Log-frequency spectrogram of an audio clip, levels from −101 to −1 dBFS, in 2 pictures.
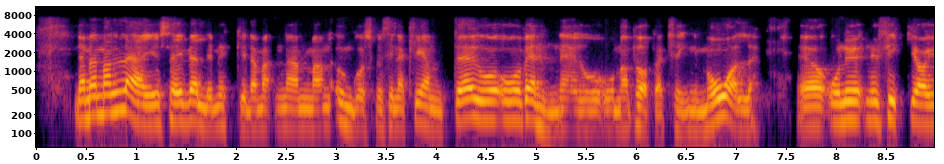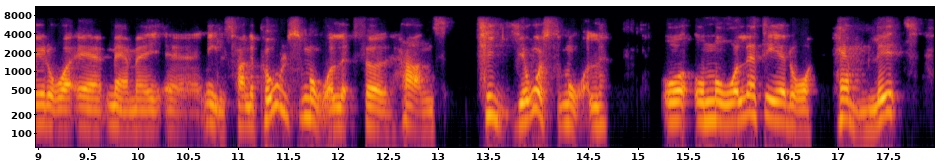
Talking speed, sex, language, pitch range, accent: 165 wpm, male, Swedish, 125-170 Hz, native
